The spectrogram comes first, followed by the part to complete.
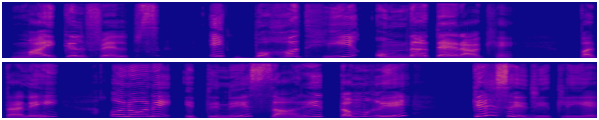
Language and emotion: Urdu, surprised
